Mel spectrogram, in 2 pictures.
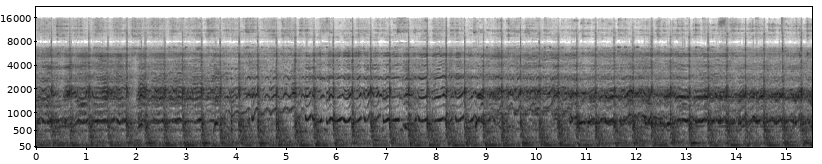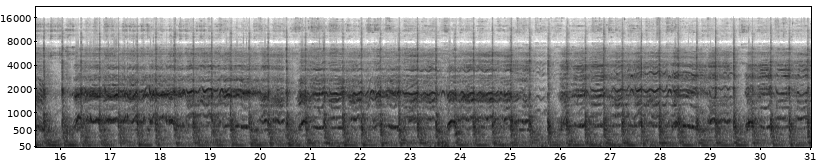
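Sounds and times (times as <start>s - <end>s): big drum steady beat: 0.0s - 31.0s
group singing high voices: 0.0s - 31.0s.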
